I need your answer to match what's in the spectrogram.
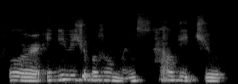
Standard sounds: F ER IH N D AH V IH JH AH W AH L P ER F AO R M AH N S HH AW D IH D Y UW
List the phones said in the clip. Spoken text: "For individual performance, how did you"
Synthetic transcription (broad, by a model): F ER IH N D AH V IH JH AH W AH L P ER F AO R M AH N S HH AW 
